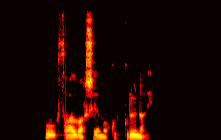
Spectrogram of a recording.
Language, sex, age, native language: Icelandic, male, 50-59, Icelandic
